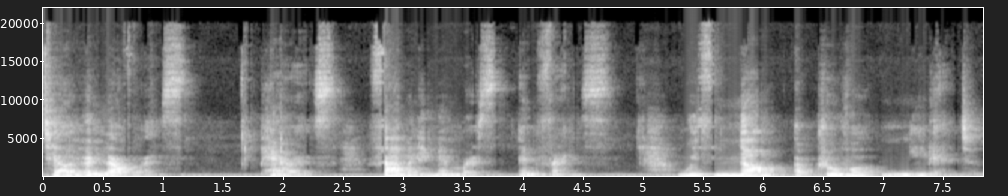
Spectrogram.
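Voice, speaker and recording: With very wide pitch swings at a very slow pace, the speech comes through noticeable background noise and audible room echo. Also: woman, very deep, low pitch for a woman. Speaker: entertainer and pageant owner. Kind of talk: advice monologue to camera. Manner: earnest, encouraging.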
